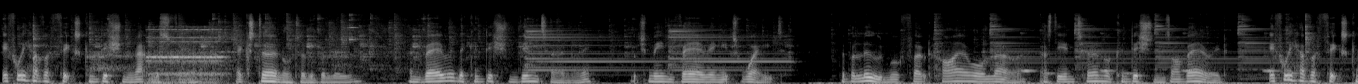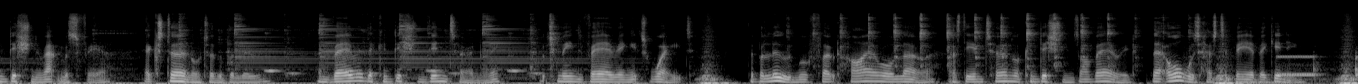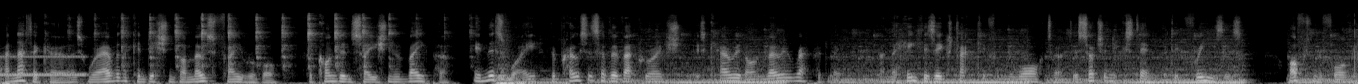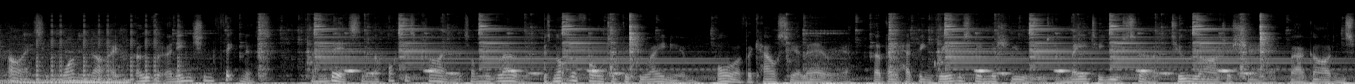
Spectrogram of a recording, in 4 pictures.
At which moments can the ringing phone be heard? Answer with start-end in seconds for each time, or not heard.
1.4-2.3, 26.3-28.1, 40.7-42.6.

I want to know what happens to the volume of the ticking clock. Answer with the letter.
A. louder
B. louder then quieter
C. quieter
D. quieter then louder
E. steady
A.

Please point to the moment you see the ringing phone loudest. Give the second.
2 s.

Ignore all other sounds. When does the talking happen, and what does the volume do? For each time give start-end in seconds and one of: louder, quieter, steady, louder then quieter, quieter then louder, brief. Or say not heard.
0.0-54.2 steady.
